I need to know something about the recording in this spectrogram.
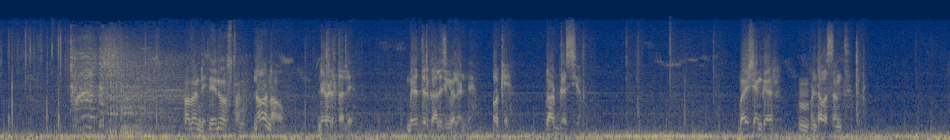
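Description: Men talk with animation close by.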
